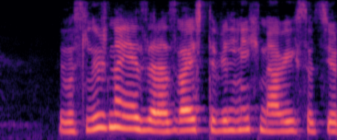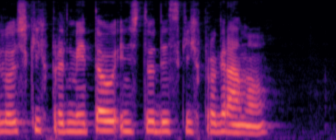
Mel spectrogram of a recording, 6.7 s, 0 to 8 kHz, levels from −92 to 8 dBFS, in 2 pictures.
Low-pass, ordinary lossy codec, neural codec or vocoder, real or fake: none; none; codec, 16 kHz, 8 kbps, FreqCodec, larger model; fake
